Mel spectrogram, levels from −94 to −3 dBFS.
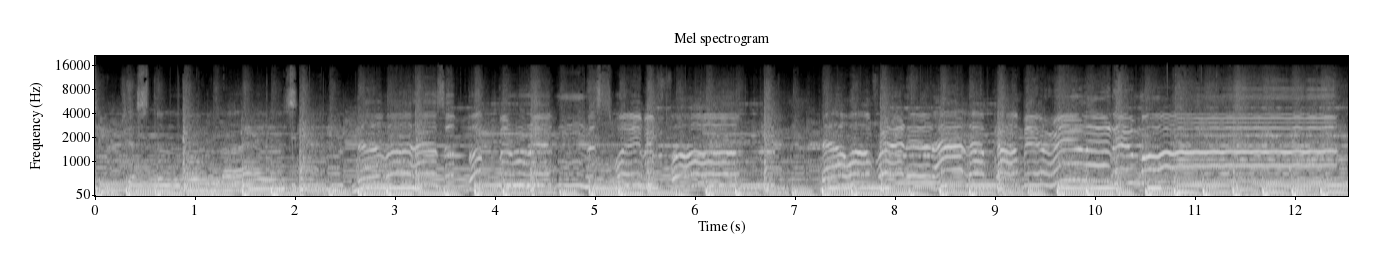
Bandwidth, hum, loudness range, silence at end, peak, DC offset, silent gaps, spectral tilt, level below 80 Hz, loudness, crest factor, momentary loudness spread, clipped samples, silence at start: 14.5 kHz; none; 2 LU; 0 s; -6 dBFS; under 0.1%; none; -6.5 dB/octave; -26 dBFS; -21 LUFS; 14 dB; 4 LU; under 0.1%; 0 s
